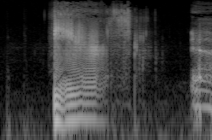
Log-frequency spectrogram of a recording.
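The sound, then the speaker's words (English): A long, loud, buzzing fart with a rough, rasping tone and a slight stutter, sounding alone before another sound cuts in near the end. “That was a fart.”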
